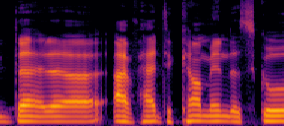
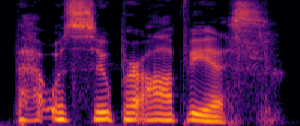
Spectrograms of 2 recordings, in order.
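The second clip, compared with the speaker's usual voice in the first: slow, hushed whisper; 3 semitones higher than usual. Whispering back to another character in the game: whispering back. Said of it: "I whisper back".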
